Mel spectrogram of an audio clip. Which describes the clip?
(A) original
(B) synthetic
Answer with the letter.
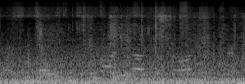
A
